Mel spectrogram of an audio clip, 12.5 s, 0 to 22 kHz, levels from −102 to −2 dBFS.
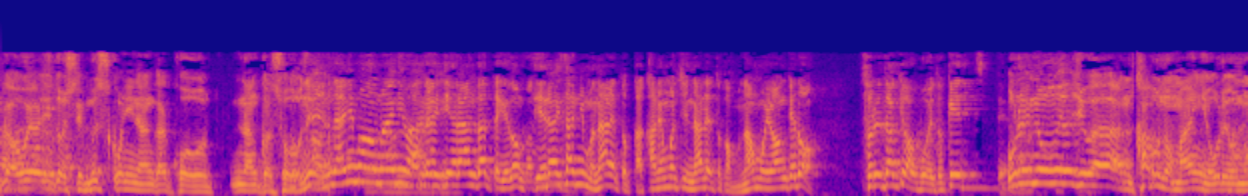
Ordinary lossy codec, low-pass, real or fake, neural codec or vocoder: MP3, 32 kbps; 7.2 kHz; real; none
